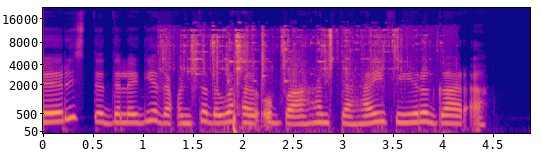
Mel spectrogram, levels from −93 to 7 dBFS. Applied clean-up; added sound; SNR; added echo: neural mask model RNNoise.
